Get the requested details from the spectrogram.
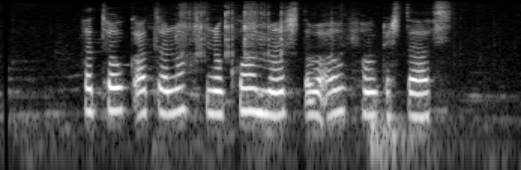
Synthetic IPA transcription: θaðt̪ʰoːwkat̪lanɔht̪ɪnawkʰɔːmaast̪avaaːwfawŋkast̪aːθ

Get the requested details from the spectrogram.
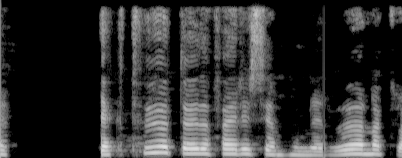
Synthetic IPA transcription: t̪ɛkt̪ʰvʏœt̪œːɥðafaːjɾɪsɛmɦunɛɾvœːnakʰla

